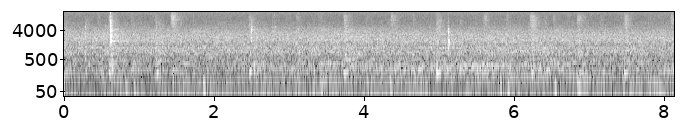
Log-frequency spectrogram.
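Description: Steady quiet hiss with one sharp click about half a second in and a few fainter ticks after it.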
